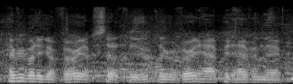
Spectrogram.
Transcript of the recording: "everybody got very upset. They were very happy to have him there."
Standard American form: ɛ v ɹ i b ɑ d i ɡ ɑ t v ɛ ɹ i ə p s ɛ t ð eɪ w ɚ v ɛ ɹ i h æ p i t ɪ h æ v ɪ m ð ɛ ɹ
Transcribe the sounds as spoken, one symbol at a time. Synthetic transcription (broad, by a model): ɛ v ɹ i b ɑ d i ɡ ɑ t v ɛ ɹ i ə p s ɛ t ð eɪ w ɚ v ɛ ɹ i h æ p i t ɪ h æ v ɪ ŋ ð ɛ ɹ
